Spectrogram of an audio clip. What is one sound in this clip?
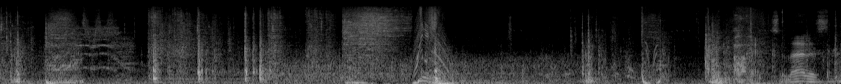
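Skateboard wheels roll and clack on concrete.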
